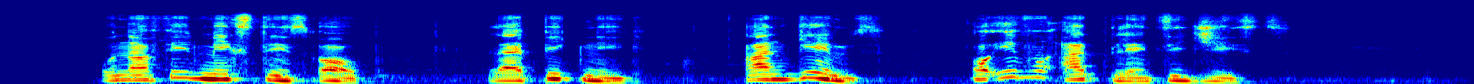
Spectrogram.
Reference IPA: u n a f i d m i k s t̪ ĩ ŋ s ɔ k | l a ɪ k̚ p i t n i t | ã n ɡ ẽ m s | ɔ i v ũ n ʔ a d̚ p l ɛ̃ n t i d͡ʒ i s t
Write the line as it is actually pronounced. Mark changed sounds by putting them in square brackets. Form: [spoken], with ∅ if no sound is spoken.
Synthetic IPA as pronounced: u n a f i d m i k s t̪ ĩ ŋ s ɔ [p] | l a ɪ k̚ p i [k] n i [k] | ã n ɡ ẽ m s | ɔ i v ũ n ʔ a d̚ p l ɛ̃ n t i d͡ʒ i s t

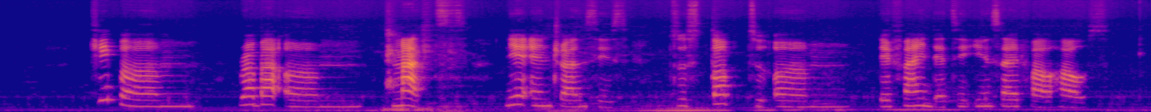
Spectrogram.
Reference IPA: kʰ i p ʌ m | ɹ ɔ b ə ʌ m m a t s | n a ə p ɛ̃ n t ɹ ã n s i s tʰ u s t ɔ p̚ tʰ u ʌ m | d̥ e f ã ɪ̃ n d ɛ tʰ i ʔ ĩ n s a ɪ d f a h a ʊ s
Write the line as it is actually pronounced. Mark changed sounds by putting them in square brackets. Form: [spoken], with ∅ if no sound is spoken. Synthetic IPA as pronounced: kʰ i p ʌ m | ɹ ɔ b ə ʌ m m a t s | n [i] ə [ʔ] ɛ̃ n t ɹ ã n s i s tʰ u s t ɔ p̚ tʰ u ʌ m | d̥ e f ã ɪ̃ n d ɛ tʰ i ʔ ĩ n s a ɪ d f a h a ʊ s

